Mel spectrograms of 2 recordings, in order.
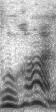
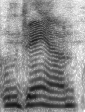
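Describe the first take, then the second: First: The name is said with a Spanish pronunciation. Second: The name is said with an English pronunciation. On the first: The speaker calls it right. "the Spanish last name is is Lujan" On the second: The speaker calls it wrong. "It's not Lujan"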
